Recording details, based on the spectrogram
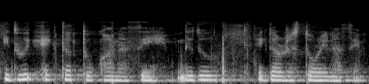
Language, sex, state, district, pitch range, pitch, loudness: Nagamese, female, Nagaland, Dimapur, 185-205 Hz, 195 Hz, -16 LUFS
